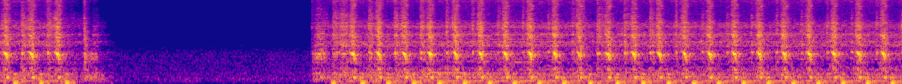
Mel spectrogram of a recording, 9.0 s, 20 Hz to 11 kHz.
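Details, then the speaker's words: Rieju RS2 Matrix Pro 125cc four-stroke, first start attempt after over 10 years in storage, choke on and fuel reaching the carb: starter cranks with steady chuffs about four a second, pauses, cranks again, but it never fires. "After a solid month of hard work, it didn't fire up. So it's back to the diagnostic mode."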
